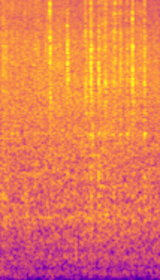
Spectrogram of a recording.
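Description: Light scattered clicks and taps of a PC case's metal top vent cover being lifted off and handled, over a steady background hiss.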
